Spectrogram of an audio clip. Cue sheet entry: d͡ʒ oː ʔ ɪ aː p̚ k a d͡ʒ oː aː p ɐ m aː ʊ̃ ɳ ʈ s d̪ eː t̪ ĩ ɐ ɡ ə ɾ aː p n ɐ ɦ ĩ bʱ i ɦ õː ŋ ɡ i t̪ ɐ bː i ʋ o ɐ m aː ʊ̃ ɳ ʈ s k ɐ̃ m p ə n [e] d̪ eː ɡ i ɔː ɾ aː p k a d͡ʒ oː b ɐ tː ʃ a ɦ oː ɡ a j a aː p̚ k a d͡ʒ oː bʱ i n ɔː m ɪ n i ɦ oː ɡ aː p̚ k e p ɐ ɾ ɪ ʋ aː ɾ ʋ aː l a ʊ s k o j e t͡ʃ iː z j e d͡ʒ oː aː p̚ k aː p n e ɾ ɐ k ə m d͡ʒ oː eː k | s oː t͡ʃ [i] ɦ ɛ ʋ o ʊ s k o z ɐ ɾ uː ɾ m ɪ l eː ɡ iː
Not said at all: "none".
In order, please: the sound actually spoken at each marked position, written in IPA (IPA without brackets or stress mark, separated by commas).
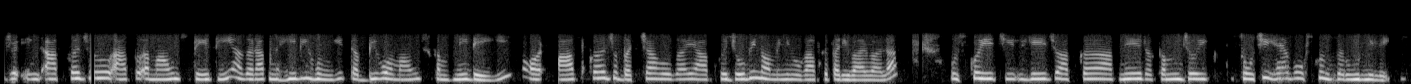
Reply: i, i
